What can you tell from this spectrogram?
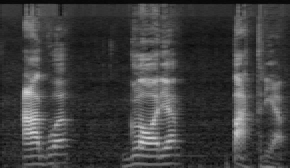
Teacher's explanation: ela cresce né de uma quase vogal para uma vogal e uma mais fraca para uma mais forte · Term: ditongo crescente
